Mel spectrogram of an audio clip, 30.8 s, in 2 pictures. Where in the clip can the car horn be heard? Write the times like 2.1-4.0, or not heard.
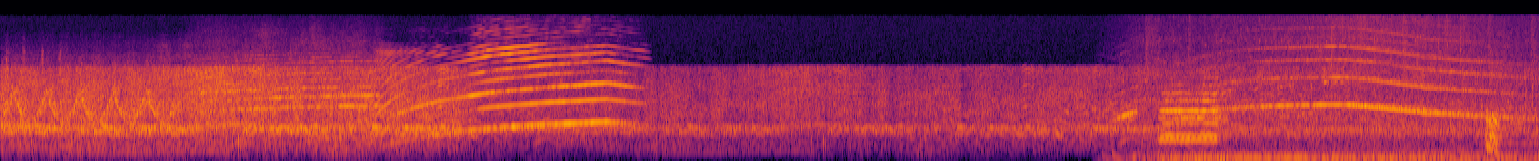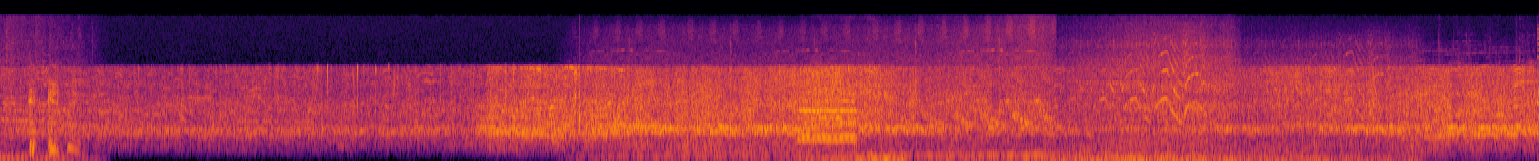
11.6-12.3, 23.4-24.4.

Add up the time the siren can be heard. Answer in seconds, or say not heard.
22 s.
